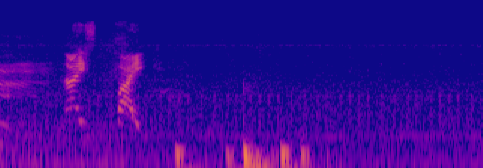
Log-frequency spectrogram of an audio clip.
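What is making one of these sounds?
A motorbike engine rumbles while idling.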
